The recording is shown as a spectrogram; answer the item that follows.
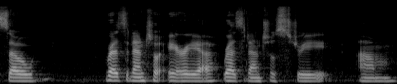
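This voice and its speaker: A woman's fairly low voice with vocal fry and a North American accent, on a very clean recording with a silent background. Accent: loud North American. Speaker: public submitter. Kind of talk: public submission at council hearing. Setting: council meeting hearing. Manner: loud.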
